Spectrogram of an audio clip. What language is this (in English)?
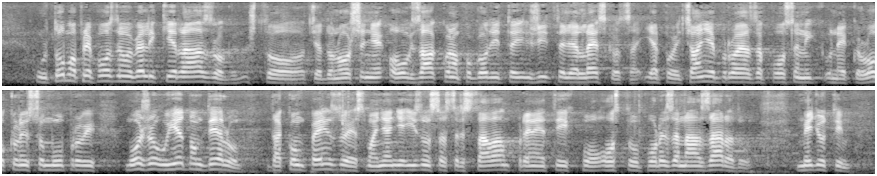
Serbian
